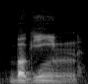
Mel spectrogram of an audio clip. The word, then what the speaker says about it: Burgoyne: Nutting had a famous foxhound named Burgoyne. He pronounced it Bogeen, which my informant used to borrow.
